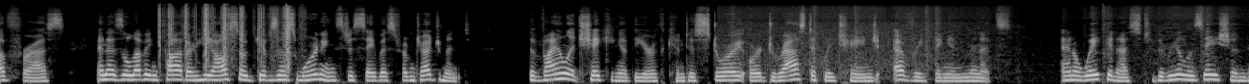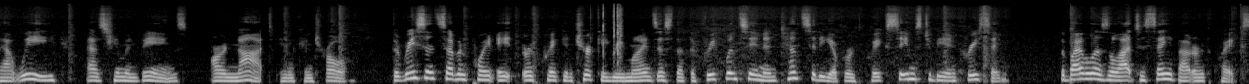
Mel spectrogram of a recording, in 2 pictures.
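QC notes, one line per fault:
1.58–3.09 s and 18.38–18.79 s, cable scratch noise: dense, irregular bursts of scratchy rustle sit over the speech, only a few dB below it. This likely comes from a worn cable or connector being moved, so the contact resistance jumps about rapidly. On a spectrogram the bursts show as ragged broadband smears with vertical streaks. The waveform shows jagged spiky clusters riding on the speech envelope, the first lasting about 1.5 s and the second about 0.4 s.
7.17–10.11 s, noise suppressor catching up: the room noise climbs by about 25 dB at roughly 7 s. At first it passes through with little reduction, then fades over about 2.9 s as the suppressor's noise estimate adapts, by which point it has been cut by about 10 dB. Right after the rise it sits about 21 dB below the speech. On a spectrogram the noise floor jumps up as a bright band and then darkens gradually. 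The noise in the waveform's gaps between phrases shrinks slowly over the same span.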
